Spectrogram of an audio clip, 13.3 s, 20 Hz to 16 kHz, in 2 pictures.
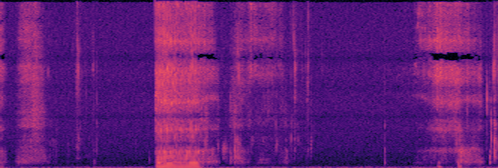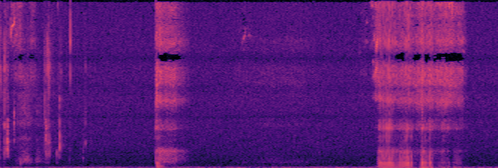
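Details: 3-year-old Cavalier King Charles Spaniel sleeping, snoring so loudly that listeners mistake it for a train or a vacuum. Three or four low, fluttering, rattly snores against quiet breathing: snoring.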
